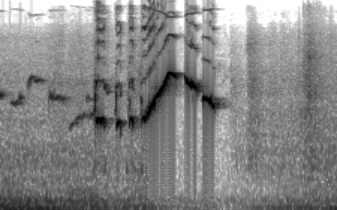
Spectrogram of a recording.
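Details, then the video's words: Kept orange-headed thrush song, played to coax another bird into singing; quiet fluting notes, a few sharp chips, then a long whistle climbing and falling, followed by near silence. "Buat Pancingan Burung ANIS MERAH Agar Gacor"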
